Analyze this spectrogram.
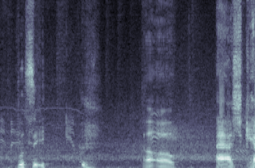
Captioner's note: laugh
